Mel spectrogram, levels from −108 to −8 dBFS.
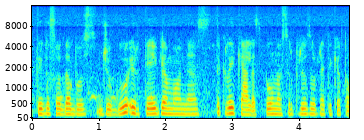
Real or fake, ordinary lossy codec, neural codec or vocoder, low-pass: real; Opus, 24 kbps; none; 14.4 kHz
